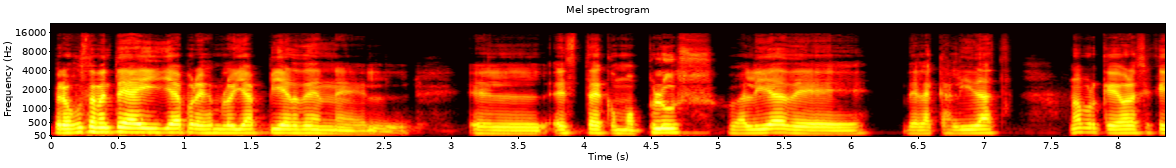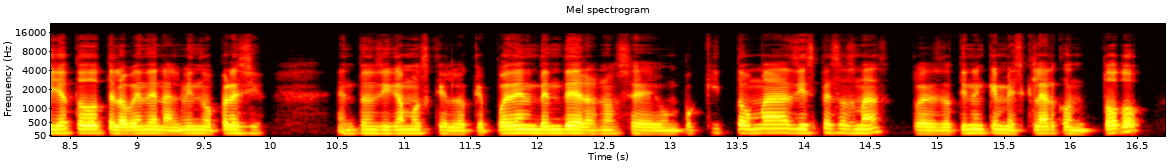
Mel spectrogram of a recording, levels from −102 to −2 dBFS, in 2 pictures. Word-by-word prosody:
pero 135 - +6
justamente 160 +1 +6
ahí 150 -1 +7
ya, 145 0 +5
por 145 -1 +2
ejemplo, 130 0 +2
ya 130 0 +1
pierden 125 -3 +1
el 100 -3 -7 0.4
el, 110 -1 -3
este, 130 +1 +1
como 115 -3 -5
plus 140 0 +2
valía 125 +3 +2
de 110 -1 -1 0.2
de 115 - -6
la 110 - -1
calidad, 125 +2 -2 0.5
¿no? 150 +2 -1
Porque 145 -4 -1
ahora 130 +1 +3
sí 135 - -15
que 130 0 -1
ya 125 0 +2
todo 130 0 +2
te 125 - -1
lo 115 -1 +3
venden 120 0 0
al 110 0 -2
mismo 120 -1 -3
precio. 120 -1 -2 0.5
Entonces, 120 +1 -6
digamos, 120 0 -2
que 120 -2 -6
lo 110 -1 -4
que 110 - -7
pueden 125 +1 +2
vender, 120 -1 +2
no 115 0 -7
sé, 115 -3 -3
un 110 0 -5
poquito 130 +4 -6
más, 140 +1 0
$10 130 0 -1
pesos 135 -2 -4
más, 130 +7 -1
pues 110 -1 -2
lo 110 0 -4
tienen 130 0 -2
que 135 - -1
mezclar 120 +1 -2
con 110 -3 -5
todo, 130 +3 -1
125 Hz, 190 wpm, -23 LUFS, 115-130 Hz, 0.5 s, ahí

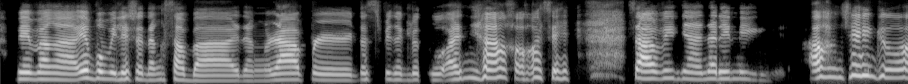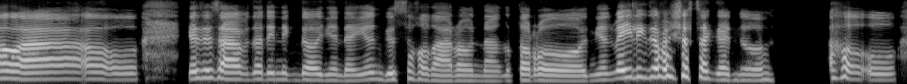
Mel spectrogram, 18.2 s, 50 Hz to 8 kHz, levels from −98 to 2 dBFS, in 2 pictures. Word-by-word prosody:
may 235 -1 +5
mga 225 0 +4
yun, 265 - -3
bumili 230 -3 +2
siya 245 -3 -2
ng 205 +1 -4
saba, 180 -4 +1
ng 180 0 -9
wrapper, 205 -1 +2
ta's 220 0 -8
pinaglutuan 215 0 -3
niya 275 +2 +6
ako. 255 +2 -3
Kasi 260 -1 -4 0.6
sabi 255 -1 +6
niya, 235 -2 -1
narinig, 245 -4 -2 0.4
ah, 280 +5 +8 0.2
siya 360 +6 +2
yung 335 -4 0
gumawa. 260 -6 +3 0.8
Oo, 210 0 -10 0.7
kasi 275 +3 -2
sabi 230 -5 0
narinig 225 -3 -7
daw 205 -1 -3
niya 195 -1 -11
na 190 0 -7
yun 225 +3 -8
gusto 220 +4 -8
ko 220 -3 -7
nga 180 -2 -4
raw 185 0 -6
ng 175 -1 -12 0.2
turon. 185 -3 -4
Yun, 210 +2 -8
mahilig 295 +3 +1
naman 305 0 +3
siya 340 +2 +1
sa 265 -5 -1
ganon. 200 -1 -8 0.6
Oo, 210 -7 -6
220 Hz, 140 wpm, -23 LUFS, 200-250 Hz, 0.8 s, ah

